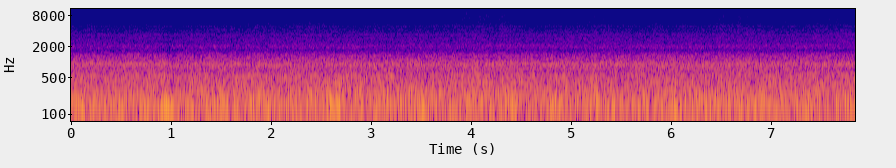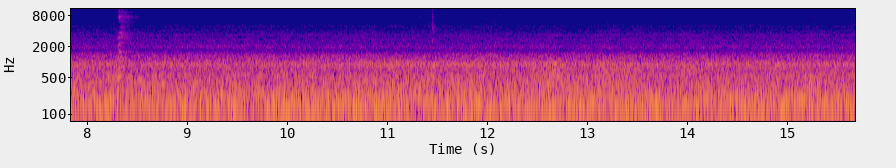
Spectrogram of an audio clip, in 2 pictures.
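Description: A train rumbles steadily along the tracks, heard from inside the carriage.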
